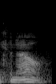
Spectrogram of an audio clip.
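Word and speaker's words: Kinal: effing good yeah Tony Canal I think that's how he pronounce his name k i n a l he's amazing super underrated the No Doubt Bas player yeah Tony Canal is his name yes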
